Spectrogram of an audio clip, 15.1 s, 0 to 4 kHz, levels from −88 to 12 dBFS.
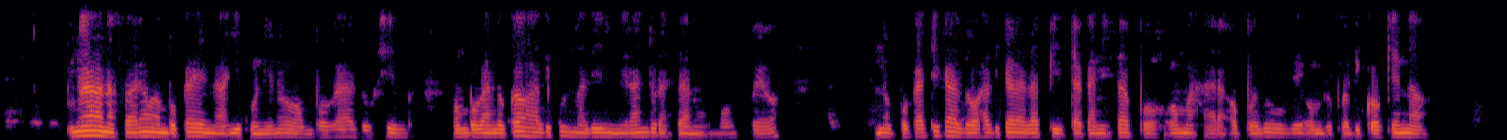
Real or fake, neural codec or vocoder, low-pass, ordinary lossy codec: real; none; 3.6 kHz; Opus, 64 kbps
